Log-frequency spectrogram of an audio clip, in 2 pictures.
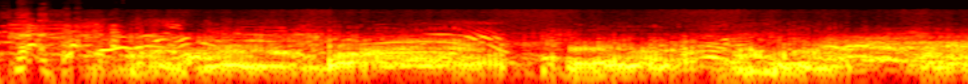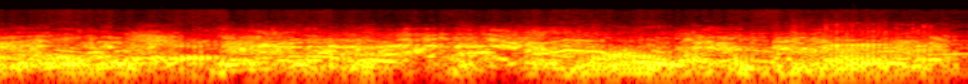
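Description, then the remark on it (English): Two lions roar and snarl at each other in a loud, continuous tussle, deep growls overlapping with harsher bursts, fighting or playing. “Those were two lions, I don't know, fighting or playing”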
